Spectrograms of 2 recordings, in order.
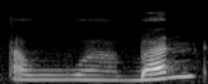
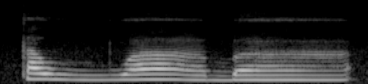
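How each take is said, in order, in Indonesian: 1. Kata ini berakhir dengan bunyi n. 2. Kata ini berakhir dengan vokal a panjang. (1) "bukan dibacanya tawwaban" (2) "tetapi tawwaba"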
